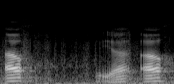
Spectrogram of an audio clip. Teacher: pangkal lidahnya naik suaranya diangkat ke langit-langit maka ya keluarlah suara yang menebal atau gemak as huruf Shad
